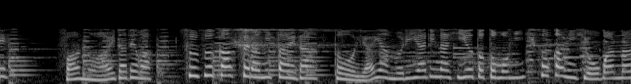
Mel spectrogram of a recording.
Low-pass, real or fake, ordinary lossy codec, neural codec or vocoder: 5.4 kHz; real; none; none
